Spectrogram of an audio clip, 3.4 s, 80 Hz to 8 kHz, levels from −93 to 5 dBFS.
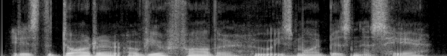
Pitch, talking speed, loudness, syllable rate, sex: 95 Hz, 215 wpm, -18 LUFS, 5.4 syllables/s, male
